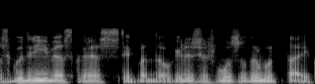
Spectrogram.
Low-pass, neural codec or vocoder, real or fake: 5.4 kHz; none; real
